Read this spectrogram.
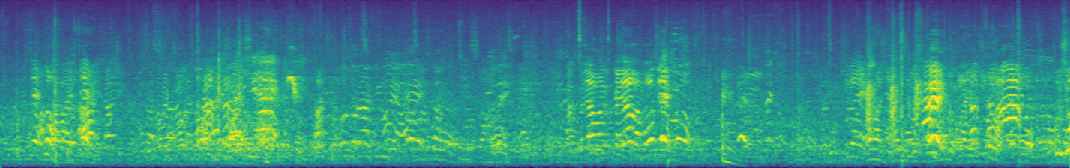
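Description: Men shout to each other across an open field, outdoors.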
